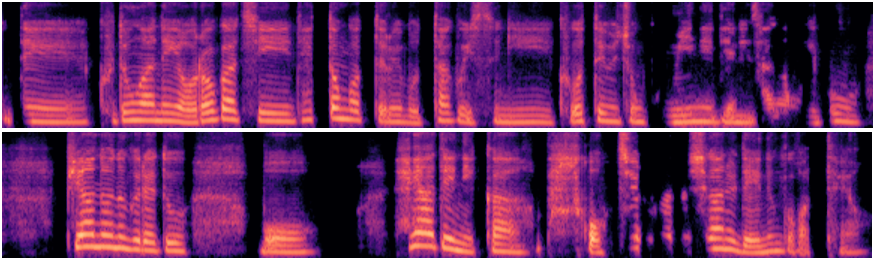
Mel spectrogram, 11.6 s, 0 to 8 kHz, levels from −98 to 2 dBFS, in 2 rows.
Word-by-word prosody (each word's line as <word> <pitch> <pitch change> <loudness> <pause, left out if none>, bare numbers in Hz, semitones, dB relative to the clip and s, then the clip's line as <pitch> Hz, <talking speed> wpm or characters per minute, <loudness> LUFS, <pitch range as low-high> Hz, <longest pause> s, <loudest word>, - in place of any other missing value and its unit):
네. 155 -2 -4
그동안에 195 0 +1
여러 170 +5 +3
가지 195 -5 +1
했던 230 +3 0
것들을 195 -6 -3
못하고 150 +6 -5
있으니 155 -3 -6
그것 175 0 -3
때문에 180 -4 -2
좀 160 0 -3
고민이 160 +2 -3
되는 150 - -4
상황이고 140 - -10 0.5
피아노는 280 -2 +6
그래도 190 -4 +2 0.5
뭐 155 0 0 0.6
해야 300 0 +7
되니까 175 - +2
막 385 0 -1
억지로라도 460 - +1
시간을 240 - +4
내는 155 +3 +1
것 - - -6
같아요. - - -10
180 Hz, 325 characters per minute, -23 LUFS, 155-210 Hz, 0.6 s, 해야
